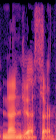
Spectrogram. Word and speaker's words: Nungesser: and Emily will pronounce his name for us, Nungesser? – I've been saying Nungesser, but Nungesser. – That's right.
